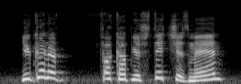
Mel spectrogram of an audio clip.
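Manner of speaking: very high-pitched, loud shouting. The narrator voices a character shouting at a man running after surgery: shouting a warning. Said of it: "Craig shouts out".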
